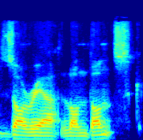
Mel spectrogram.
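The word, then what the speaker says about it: Zorya London: the social media sites and website uh called zarya london it's named after the team zorri lehansk but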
